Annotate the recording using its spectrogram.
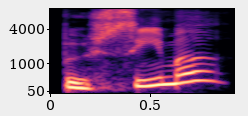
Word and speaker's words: Buscema: What about the artist, John Buscema? Is that how you say it? Or Buscema? You always correct me, so I figure you know. – I think you had it right the first time.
